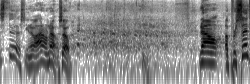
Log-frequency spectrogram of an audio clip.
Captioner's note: laughter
